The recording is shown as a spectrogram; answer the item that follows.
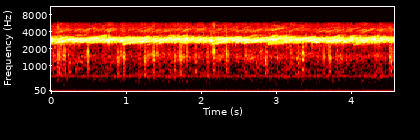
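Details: Frogs calling together in the Eastern Townships (cantons de l'Est): an unbroken piercing trill with frequent short croaks layered below, several overlapping callers giving a busy, pulsing texture.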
